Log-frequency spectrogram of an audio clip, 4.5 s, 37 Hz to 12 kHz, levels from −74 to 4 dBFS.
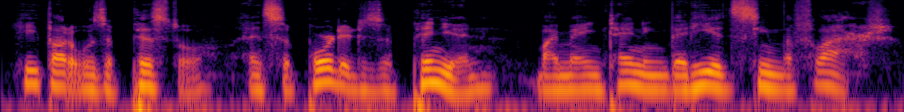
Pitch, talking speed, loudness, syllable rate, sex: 130 Hz, 240 wpm, -22 LUFS, 6.0 syllables/s, male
